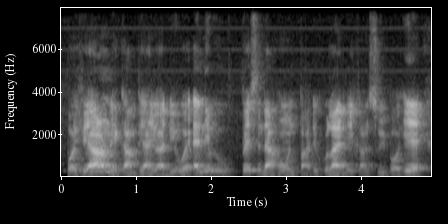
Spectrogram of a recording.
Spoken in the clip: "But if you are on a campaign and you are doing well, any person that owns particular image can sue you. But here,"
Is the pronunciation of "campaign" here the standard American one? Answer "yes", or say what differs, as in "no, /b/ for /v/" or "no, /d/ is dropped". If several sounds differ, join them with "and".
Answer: yes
